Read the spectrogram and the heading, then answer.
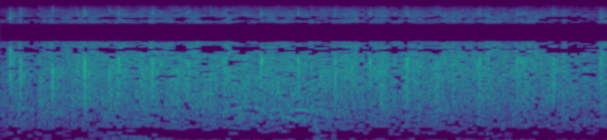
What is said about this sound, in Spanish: se atreve a darle un aplauso a Cristo.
